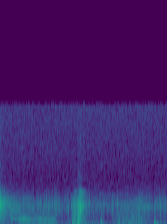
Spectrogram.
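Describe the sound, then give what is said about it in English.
A single sharp gunshot cracks out among people talking, a brief loud bang that stands out before the voices carry on. “Bullet hit him in the shoulder. He'll be all right.”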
